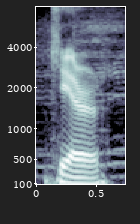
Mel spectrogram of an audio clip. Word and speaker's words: Ker: The band that we're going to hear now is called Care. It's spelled K-E-R, the key K-E-R collective from Germany, with their newly released EP, Buried at Sea / Comfort the Blind.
